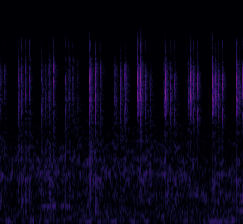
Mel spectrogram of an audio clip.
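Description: A small, glittery orange artificial foam craft pumpkin is held in one hand and rapidly tapped with long nails. The result is quiet, bright, dry clicking taps that come in quick bursts, with almost no ring after each tap.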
